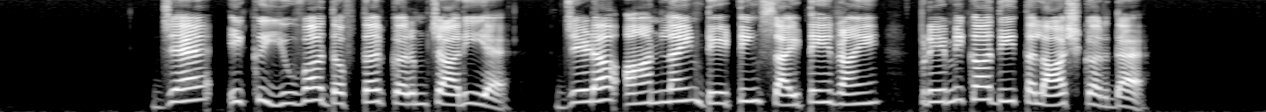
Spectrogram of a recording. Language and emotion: Dogri, neutral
